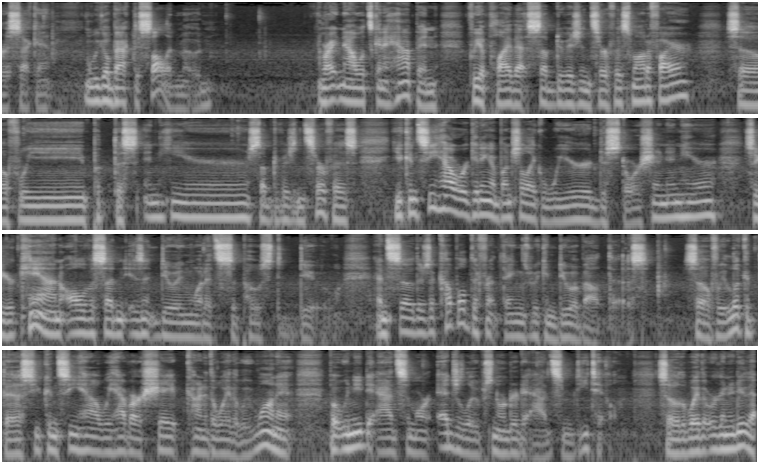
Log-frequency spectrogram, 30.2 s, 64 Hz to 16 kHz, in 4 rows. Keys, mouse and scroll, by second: 0.0 middle click, 0.4 z, 1.8-2.2 scroll down 3, 2.2 middle click, 3.0-3.4 scroll up 1, 5.2 click, 5.8 click, 6.1 Tab, 7.6 click, 10.9-11.4 scroll up 2, 13.4 click, 14.8-15.1 scroll down 3, 15.2 middle click, 20.3-21.4 scroll up 2, 21.4 scroll up 1, 21.6 Tab, 22.6 middle click, 25.1 scroll up 2, 25.9-26.2 scroll down 1, 26.3 middle click, 28.0 middle click.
